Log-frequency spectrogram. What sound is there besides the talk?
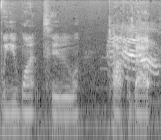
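cat meowing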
